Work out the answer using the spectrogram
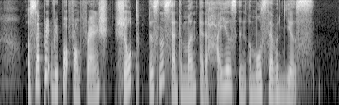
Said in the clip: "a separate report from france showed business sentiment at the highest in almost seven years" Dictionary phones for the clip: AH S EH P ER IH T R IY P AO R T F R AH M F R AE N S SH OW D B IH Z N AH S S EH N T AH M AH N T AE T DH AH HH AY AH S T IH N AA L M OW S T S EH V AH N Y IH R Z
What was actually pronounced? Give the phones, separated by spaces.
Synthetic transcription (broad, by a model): AH S EH P ER IH T R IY P AO T F R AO M F R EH N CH SH OW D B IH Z N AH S S EH N T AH M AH N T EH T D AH HH AY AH S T IH N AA M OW S T S EH V AH N Y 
